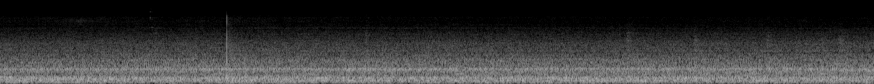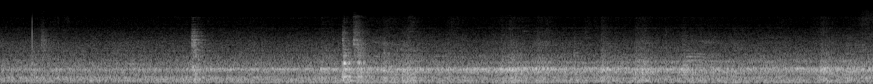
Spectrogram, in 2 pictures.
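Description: Metro light-rail car running between stations, heard from inside the car: a steady rumble with a held hum that grows louder from about ten seconds in, and a few light knocks.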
